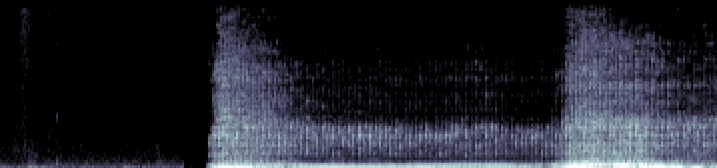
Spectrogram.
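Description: Faint room tone for about a second, then street traffic: a vehicle engine running with a steady hum. Near the end its pitch rises and falls as it revs.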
